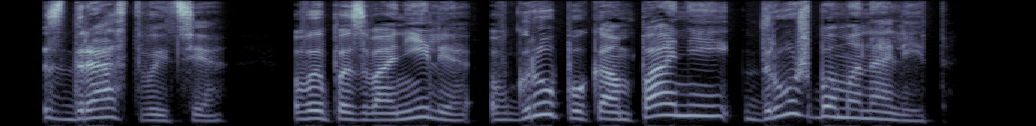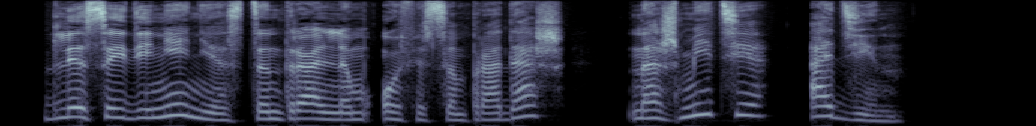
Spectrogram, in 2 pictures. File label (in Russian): Zapis ATS; Запись АТС; музыка не накладывалась; Дружба-Монолит; Диктор записывался уже известный представителям фирмы, музыка не накладывалась.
